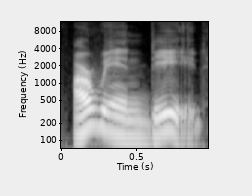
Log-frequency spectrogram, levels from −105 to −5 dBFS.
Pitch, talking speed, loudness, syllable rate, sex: 135 Hz, 185 wpm, -19 LUFS, 6.0 syllables/s, male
